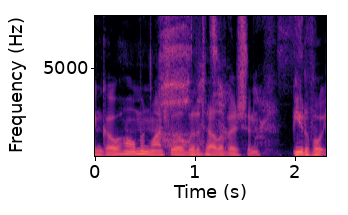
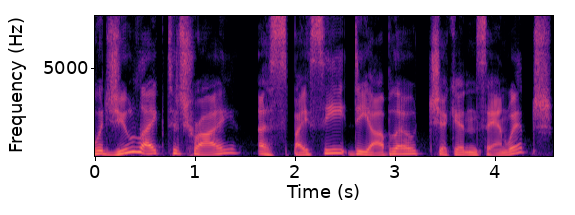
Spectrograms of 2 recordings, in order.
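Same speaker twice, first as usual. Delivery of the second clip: acted virtual assistant voice; 3 semitones higher than usual. Retelling ordering at Wendy's, the speaker imitates the AI assistant voice. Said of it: "the stupid little A I voice comes on".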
